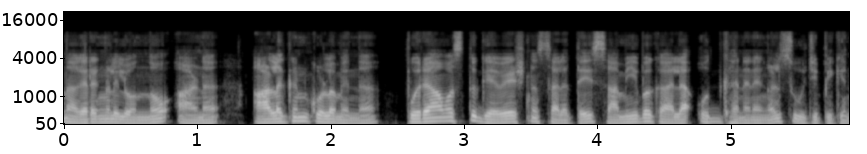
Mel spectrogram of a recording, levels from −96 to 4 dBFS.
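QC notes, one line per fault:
Throughout: Nellymoser compression, likely. The speech has a rough, hissy halo and a smeared, underwater tone. Fixed low bit allocation starves weak bands, which are filled with noise instead. Nothing reaches above 10.6 kHz, and the damage fits a rate around 44 kbps.
1.41 s, 2.56 s, 3.84 s: pre-echo. A hiss of 10 to 12 ms comes just before each attack, the first right after "നഗരങ്ങളിലൊന്നോ ആണ്" and the second after "അളഗൻകുളം എന്ന്". The codec spreads noise sized for the loud onset across its block, so the quiet moment before the onset fills with hiss and the attack sounds softened.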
